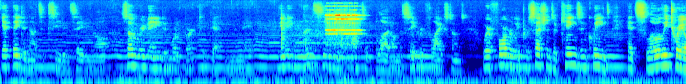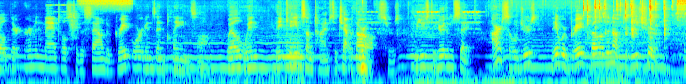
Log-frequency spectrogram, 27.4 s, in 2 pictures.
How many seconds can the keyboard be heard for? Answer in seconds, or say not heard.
2 s.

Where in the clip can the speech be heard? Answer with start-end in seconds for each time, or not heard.
0.0-27.3.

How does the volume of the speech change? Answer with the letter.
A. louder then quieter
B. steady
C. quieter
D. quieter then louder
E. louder
E.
